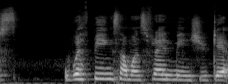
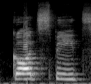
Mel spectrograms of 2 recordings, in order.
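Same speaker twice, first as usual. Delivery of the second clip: mock farewell; 3 semitones higher, 11 dB louder than usual. Send-off to toilet viewers.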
